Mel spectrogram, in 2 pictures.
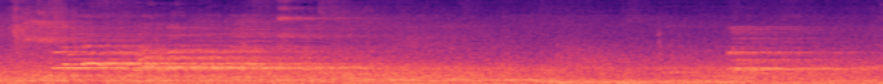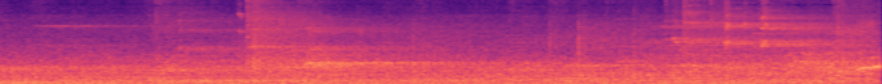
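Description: People chatter in the background of an echoing hall.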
